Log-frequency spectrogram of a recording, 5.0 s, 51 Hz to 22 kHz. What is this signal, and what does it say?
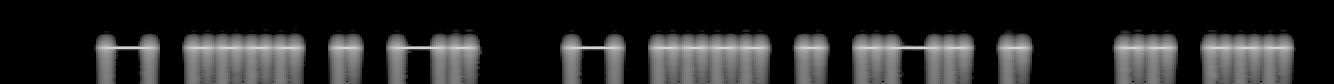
Morse code, heard as a keyed tone, about 22 wpm, 700 Hz. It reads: THEN THERE IS
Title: Sentences from Top 100 Words 22wpm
